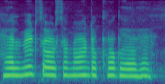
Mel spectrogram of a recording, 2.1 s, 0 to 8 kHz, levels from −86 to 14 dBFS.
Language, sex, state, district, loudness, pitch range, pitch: Hindi, female, Chandigarh, Chandigarh, -14 LUFS, 205-225 Hz, 220 Hz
